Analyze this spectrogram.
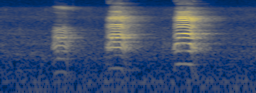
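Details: Vocal hill myna offered as a trigger for silent mynas: three harsh, nasal, harmonic squawks, the second and third louder and longer, about half a second apart.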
